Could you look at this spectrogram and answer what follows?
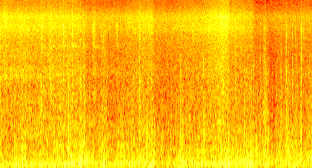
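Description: Heavy wind buffeting the microphone over the rumble of a truck driving through deep floodwater, its wheels churning and splashing the water, with a low engine hum underneath.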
